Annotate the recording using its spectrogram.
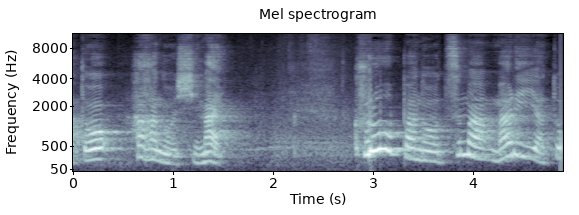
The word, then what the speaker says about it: クロパ: クレオパというのは、ユダヤ読みにいたしますとクロパというふうになるんだそうでありまして、多分夫婦かな、そんなふうに思うわけですね。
